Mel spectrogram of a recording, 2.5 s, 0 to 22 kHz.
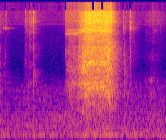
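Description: A cordless hammer drill, one of a Milwaukee 2904, DeWalt DCD1007 or FLEX FX1271T, whirs at a steady pitch during a live test, surging into a loud, harsh hammering burst midway before easing back, with no talking.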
